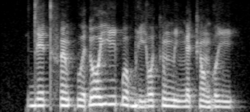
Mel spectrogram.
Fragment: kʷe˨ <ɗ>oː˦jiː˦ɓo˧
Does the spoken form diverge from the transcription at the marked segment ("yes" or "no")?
no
